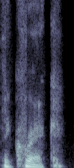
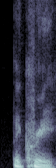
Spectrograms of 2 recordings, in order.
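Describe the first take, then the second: First: It is said with a short 'crick' vowel. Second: It is said with a long 'creek' vowel.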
